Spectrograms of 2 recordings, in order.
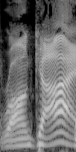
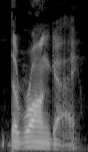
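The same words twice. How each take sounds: First: It is exclaimed loudly with emphatic energy. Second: It is said flatly, without exclamatory energy. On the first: The speaker calls it right. "Exclamation point" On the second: The speaker calls it wrong. "You didn't say it right"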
